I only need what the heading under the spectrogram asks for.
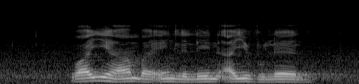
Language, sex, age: Xhosa, male, 19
